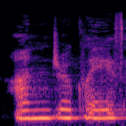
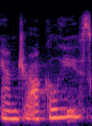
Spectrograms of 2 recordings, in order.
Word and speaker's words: Androcles: Androcles. I kind of like Androcles because it sounds like broccoli, but I'm going to try to say Androcles.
